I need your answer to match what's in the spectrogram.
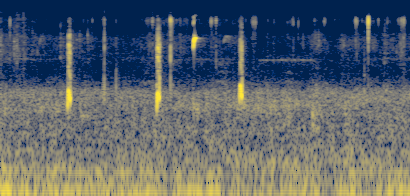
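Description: A cardinal gives sharp, clicky chip notes, about four spaced roughly a second apart, over a low, steady background rumble.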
